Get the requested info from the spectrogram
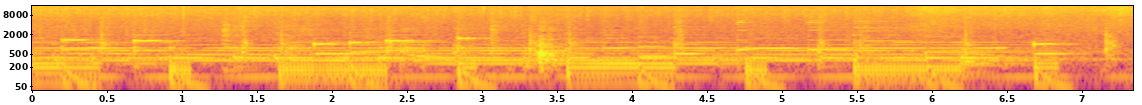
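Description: Chopped onions and tomatoes sizzling in oil in a nonstick frying pan, with a spatula stirring and scraping the pan toward the end.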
